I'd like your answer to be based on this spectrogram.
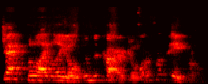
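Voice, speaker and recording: A man's voice: high voice, sing-song, fairly quick, muffled recording, noisy background. A man narrating a scripted radio drama with a dramatic storytelling delivery. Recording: roomy, distant mic, faint music.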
